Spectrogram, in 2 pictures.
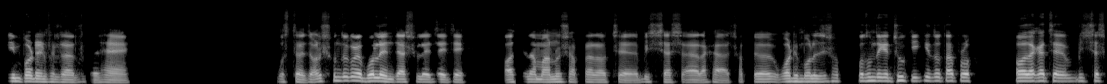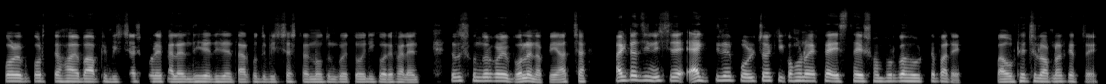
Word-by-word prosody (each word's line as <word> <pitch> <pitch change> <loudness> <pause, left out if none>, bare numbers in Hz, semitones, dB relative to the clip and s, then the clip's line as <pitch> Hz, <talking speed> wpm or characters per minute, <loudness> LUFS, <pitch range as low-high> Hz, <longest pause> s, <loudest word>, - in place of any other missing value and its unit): Important 140 -3 +3
ফিলটা 115 -2 -1
না - - -1
থাকলে, 110 -5 -8
হ্যাঁ। 100 -2 +2 1.5
বুঝতে - - -11
পেরেছেন। - - +1
অনেক 145 +2 -2
সুন্দর 175 0 0
করে 170 -2 +6
বললেন 155 -3 +7
যে, 125 - +5
আসলে 120 -1 -1
যে, - - +3
যে - - +4 0.5
অচেনা 120 +1 -1
মানুষ 120 +2 0
আপনার 115 +1 -4
হচ্ছে, 105 - -6 0.2
বিশ্বাস 110 -3 -4 0.3
রাখা 110 - -4 0.2
সব - - -12 0.4
কঠিন। 135 0 +2
বললেন 135 0 +2
যে, - - -4 0.3
প্রথম 165 +1 +1
থেকে 165 -1 +5
ঝুঁকি, 170 -3 0
কিন্তু 170 -1 0
তারপর 165 0 +2 0.6
দেখা 160 +1 +5
যাচ্ছে, 160 0 +2 0.2
বিশ্বাস 155 +1 -4 0.4
করতে 150 0 -2
হয় 135 -1 +3
বা - - +4
আপনি 135 +2 -11
বিশ্বাস 130 +2 -6
করে 135 0 0
ফেলেন, 125 -1 +2
ধীরে, 130 +1 +1
ধীরে 130 0 -1
তার 115 -1 -1
প্রতি, 125 -1 -7
বিশ্বাসটা 125 0 -6
নতুন 120 0 -5
করে 125 -1 -3
তৈরি 120 0 -2
করে 115 -1 +2
ফেলেন। 110 -2 -1 0.3
এটা 170 +2 -2
সুন্দর 165 -1 0
করে 160 -1 +6
বললেন 145 +1 +5
আপনি। 110 - -5
আচ্ছা, 130 +2 -4 0.3
আরেকটা 185 +5 +6
জিনিস 180 -1 +1
যে, 175 - +5 0.2
একদিনের 185 +3 -1
পরিচয় 165 +2 +1
কি, 170 - -5
কখনো 170 0 +2
একটা 170 - -2 0.2
স্থায়ী 150 -1 +4
সম্পর্ক 150 0 -3
হয়ে 150 -1 +3
উঠতে 145 +2 -6
পারে 140 - -1 0.4
বা - - 0
উঠেছিল 150 +2 -3
আপনার 140 +1 -2
ক্ষেত্রে? 140 - -4
140 Hz, 200 wpm, -24 LUFS, 125-160 Hz, 1.5 s, বললেন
